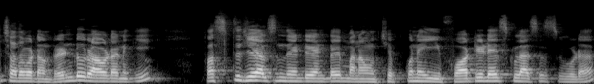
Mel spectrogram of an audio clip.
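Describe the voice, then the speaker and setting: A man giving a slow lesson, sounding out each syllable and repeating it for learners. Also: fairly high pitch. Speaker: Telugu teacher.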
